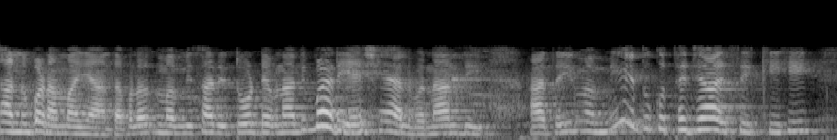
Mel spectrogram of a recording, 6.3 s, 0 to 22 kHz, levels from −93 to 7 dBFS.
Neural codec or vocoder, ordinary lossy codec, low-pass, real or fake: none; none; 5.4 kHz; real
